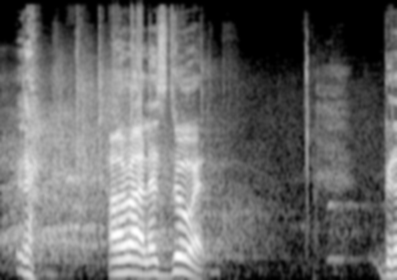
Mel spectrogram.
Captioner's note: audience applauding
